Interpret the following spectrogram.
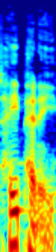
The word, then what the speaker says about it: halfpenny: F in it is Halfpenny which in British was pronounced as ha'penny though as a Brit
